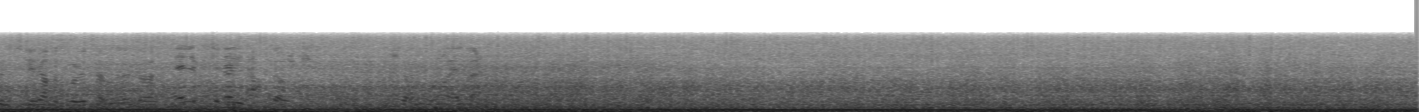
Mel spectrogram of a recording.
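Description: Motorhome engine running with a steady, deep low hum, with faint voices in the first few seconds.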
